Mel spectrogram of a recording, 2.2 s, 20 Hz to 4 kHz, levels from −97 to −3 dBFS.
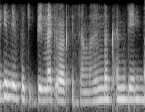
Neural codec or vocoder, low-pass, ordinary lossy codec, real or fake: codec, 16 kHz, 0.5 kbps, X-Codec, HuBERT features, trained on general audio; 3.6 kHz; none; fake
